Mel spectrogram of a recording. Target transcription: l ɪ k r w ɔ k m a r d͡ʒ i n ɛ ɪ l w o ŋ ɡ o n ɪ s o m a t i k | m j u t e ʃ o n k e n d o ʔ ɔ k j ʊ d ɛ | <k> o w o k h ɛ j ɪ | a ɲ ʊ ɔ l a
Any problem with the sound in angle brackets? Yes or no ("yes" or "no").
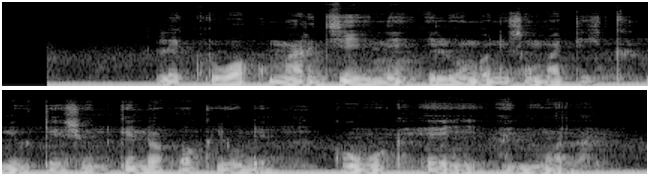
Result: no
